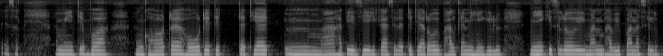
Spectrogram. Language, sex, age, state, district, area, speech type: Assamese, female, 30-45, Assam, Sivasagar, rural, spontaneous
